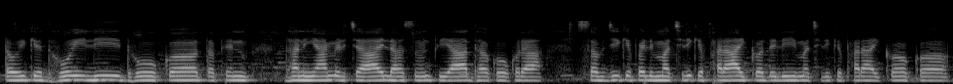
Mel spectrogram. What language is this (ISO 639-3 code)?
mai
